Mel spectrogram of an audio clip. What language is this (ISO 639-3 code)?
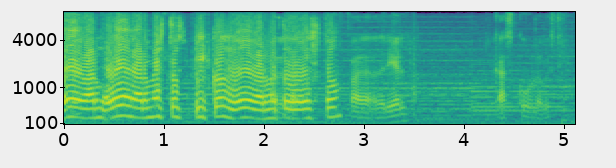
spa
